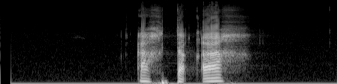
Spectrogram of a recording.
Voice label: kaqchikel; Person from coast

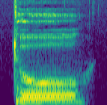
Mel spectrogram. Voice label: "tuu", apatani

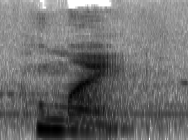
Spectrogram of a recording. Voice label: "come", Nukuoro

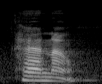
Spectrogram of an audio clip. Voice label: "to be born", Nukuoro

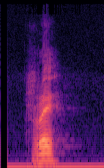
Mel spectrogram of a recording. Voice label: uspanteko; ella

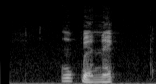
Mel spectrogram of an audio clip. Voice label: a kind of timber tree Uapaca guineensis, ibibio; Dalziel

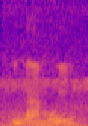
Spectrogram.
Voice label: "hinamui", serewen

